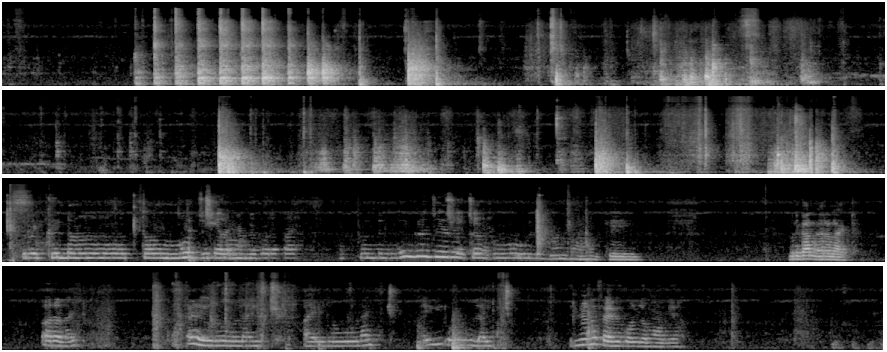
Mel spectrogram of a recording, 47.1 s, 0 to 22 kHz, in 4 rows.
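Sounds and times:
hand tool knocking on wood: 0:01.8 - 0:06.0.

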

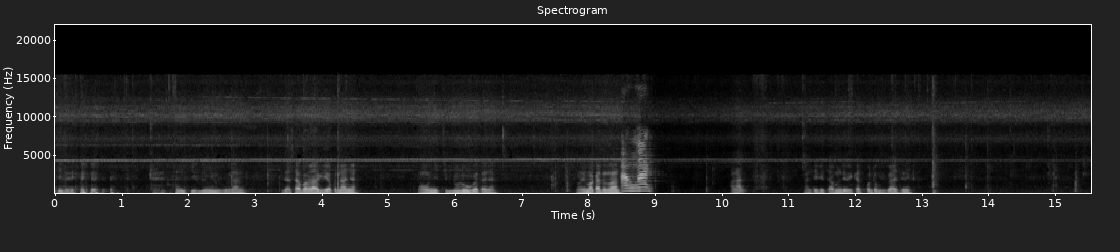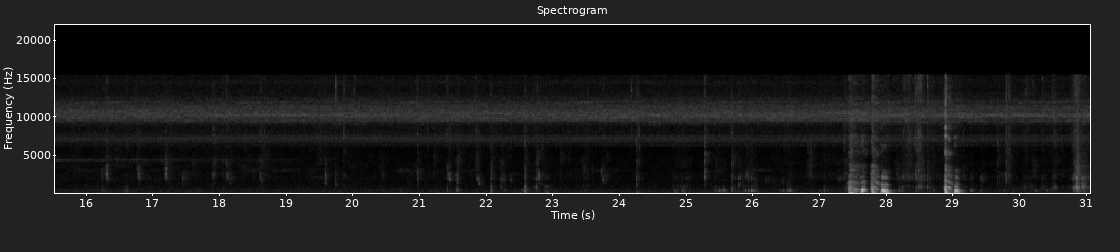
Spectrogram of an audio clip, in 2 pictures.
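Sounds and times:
crickets droning: 0:00.0 - 0:31.0
person's voice burst: 0:08.4 - 0:09.0.

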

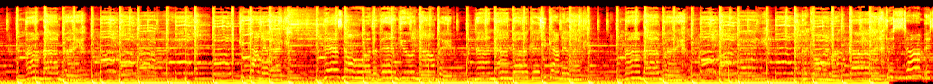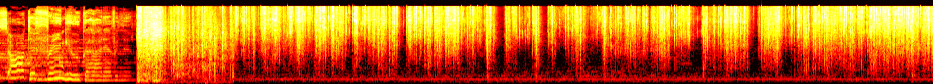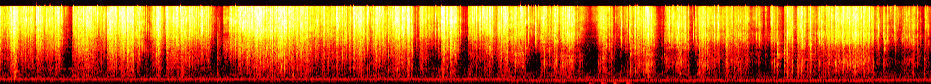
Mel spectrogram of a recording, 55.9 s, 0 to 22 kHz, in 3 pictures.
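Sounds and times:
faint steady hum: 0:17.1 - 0:55.9
material crinkling and crumpling: 0:21.4 - 0:55.9.

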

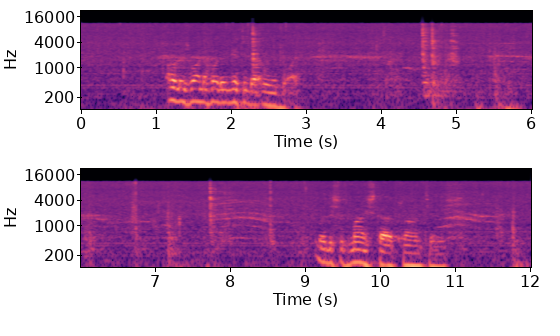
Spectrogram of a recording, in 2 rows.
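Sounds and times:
plantain sizzling in oil: 0:00.0 - 0:12.0
metal utensils clinking on pan: 0:02.1 - 0:02.8, 0:04.5 - 0:09.1.

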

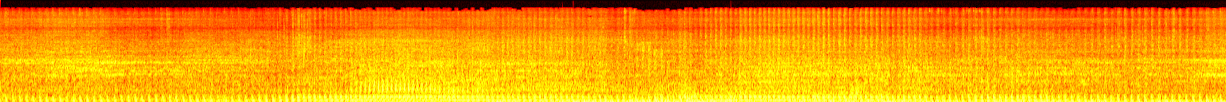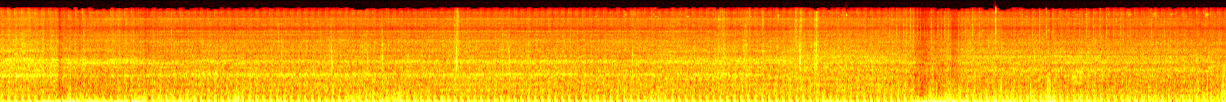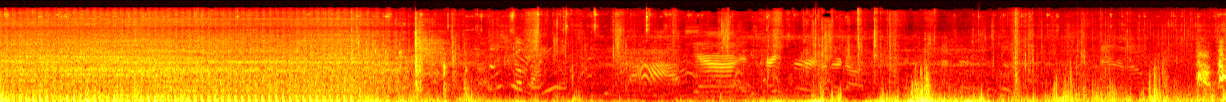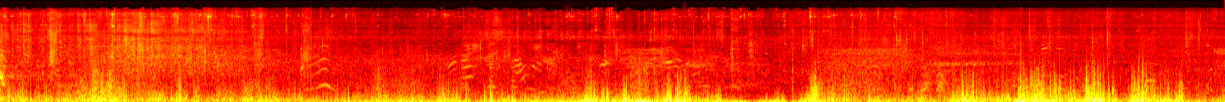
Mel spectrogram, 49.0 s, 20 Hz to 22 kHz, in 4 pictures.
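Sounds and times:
atv engine running: 0:00.0 - 0:49.0.

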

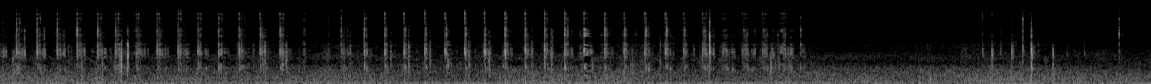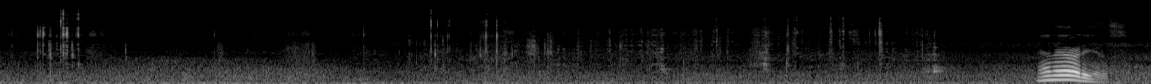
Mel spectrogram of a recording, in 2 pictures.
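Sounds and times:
sand scoop rattling: 0:00.0 - 0:08.1, 0:15.7 - 0:21.2
scattered clicks: 0:00.0 - 0:08.1, 0:09.8 - 0:12.9.

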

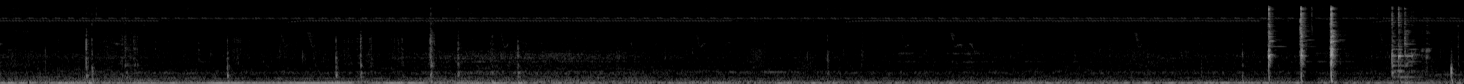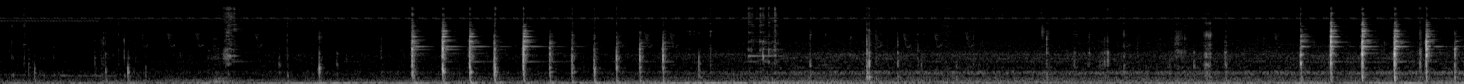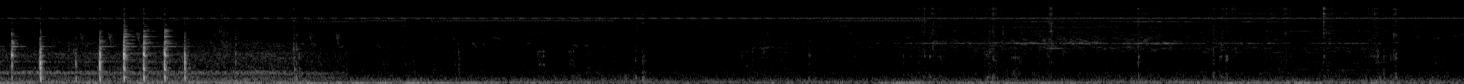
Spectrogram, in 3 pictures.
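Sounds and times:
sharp knocks: 0:18.7 - 0:22.3, 0:27.5 - 0:31.4.

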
